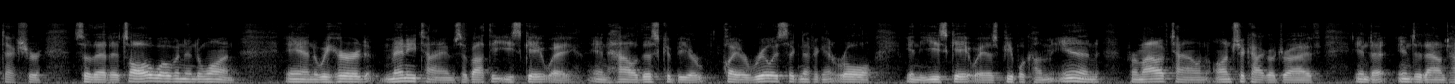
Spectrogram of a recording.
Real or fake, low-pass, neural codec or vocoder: real; 7.2 kHz; none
